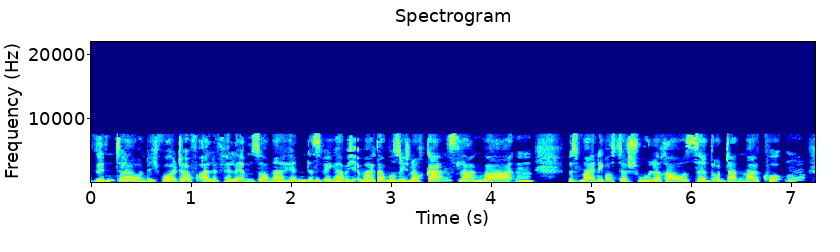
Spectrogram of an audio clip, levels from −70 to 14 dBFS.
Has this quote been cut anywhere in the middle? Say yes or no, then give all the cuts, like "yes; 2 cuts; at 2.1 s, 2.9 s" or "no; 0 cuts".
yes; 2 cuts; at 2.8 s, 5.1 s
